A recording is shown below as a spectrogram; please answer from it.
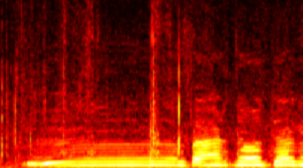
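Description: A voice chanting a long held note. It holds steady, then wavers in pitch with brief breaks between syllables about halfway through.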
